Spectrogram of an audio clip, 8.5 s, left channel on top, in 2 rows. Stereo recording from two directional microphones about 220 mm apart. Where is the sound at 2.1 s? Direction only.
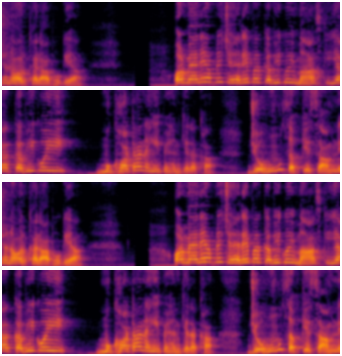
15° right (ahead or behind).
